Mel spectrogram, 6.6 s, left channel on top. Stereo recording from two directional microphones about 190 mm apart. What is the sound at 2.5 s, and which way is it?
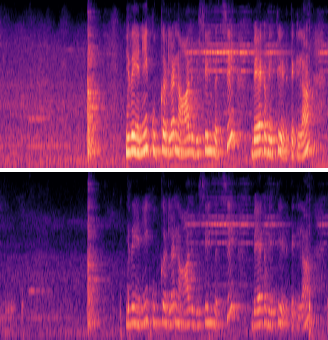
Speech, 55° left (ahead or behind).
